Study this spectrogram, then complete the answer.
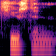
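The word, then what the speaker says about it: Houstan: that's the number he'll have khalib hustan h-o-u-s-t-a-n but it's pronounced like houston like the the city six nine can shoot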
